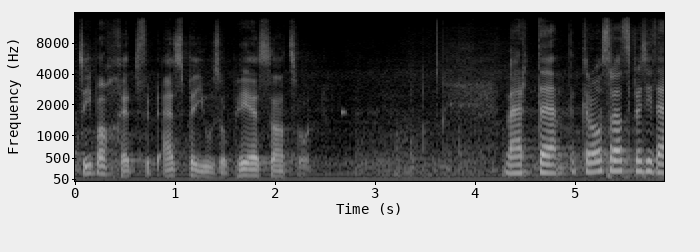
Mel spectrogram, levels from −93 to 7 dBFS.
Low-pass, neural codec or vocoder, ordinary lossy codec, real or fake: 14.4 kHz; autoencoder, 48 kHz, 128 numbers a frame, DAC-VAE, trained on Japanese speech; none; fake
